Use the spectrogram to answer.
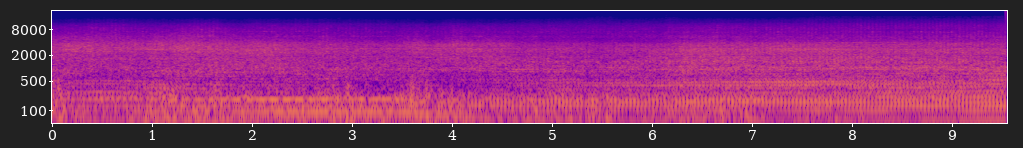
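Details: Craftsman riding mower that sat two years, after a dead battery and bad connections were fixed and the starter and carb replaced. Steady, even low single-cylinder chug with no misses or knocks; normal running.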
